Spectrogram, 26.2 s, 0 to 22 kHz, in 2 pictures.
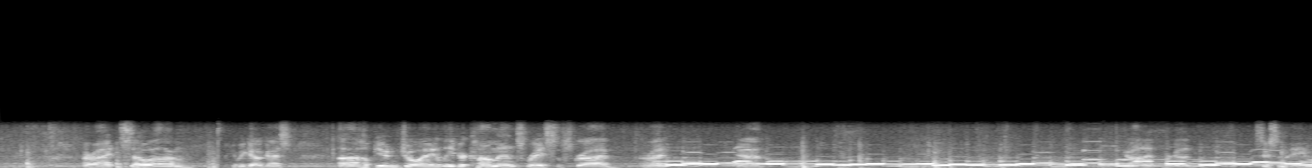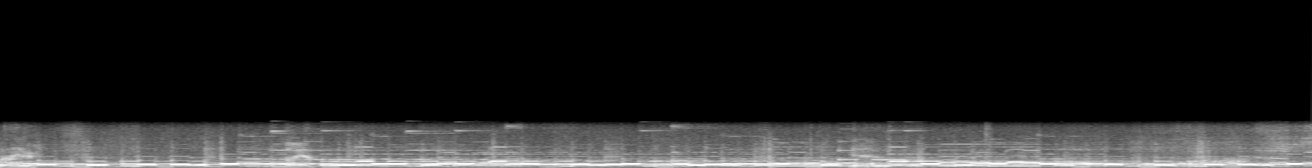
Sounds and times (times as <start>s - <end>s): Speech: 0.8s - 6.7s, 11.2s - 12.0s, 12.6s - 13.5s, 21.6s - 22.0s
Music: 6.4s - 26.2s.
